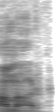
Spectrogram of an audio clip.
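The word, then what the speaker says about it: قمر: And, you know, this kind of matters because, like, so for example, Amar, obviously, so the qa is being pronounced as a hamza, as a glottal stop, Amar, instead of qamar.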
